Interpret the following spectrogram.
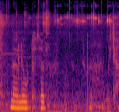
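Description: A person's voice in one short phrase within the first second, on held, even pitches, followed by quiet.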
